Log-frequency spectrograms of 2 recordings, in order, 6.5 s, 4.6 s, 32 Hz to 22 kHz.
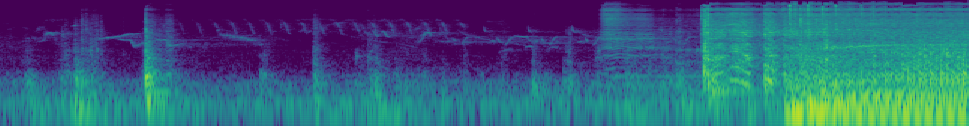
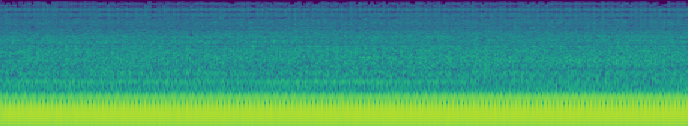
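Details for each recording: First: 1992 Toyota pickup after the charcoal canister and emissions vacuum delete, with the VSVs unplugged: after light clicking the engine fires and holds a fast, steady high idle because one vacuum line is still disconnected. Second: 1992 Toyota Pickup after charcoal canister delete and vacuum line reconnection: smooth, even low rumble with steady beat, no misses or knocks; warmed-up engine at a healthy idle.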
